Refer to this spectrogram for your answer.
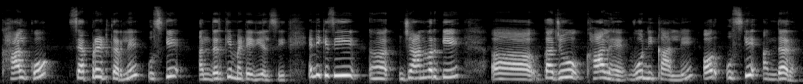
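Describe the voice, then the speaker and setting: A woman's voice: high voice, animated, unhurried, hardly any pauses. A young woman teaching an online English vocabulary lesson, explaining in Hindi mixed with English words and checking in with her students after nearly every point. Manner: keeps asking quiz questions and tag checks like "ठीक है?".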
